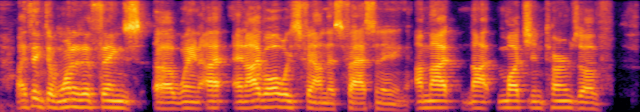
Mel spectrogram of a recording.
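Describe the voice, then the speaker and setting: An ordinary speaking voice from a man at a medium pitch, with fairly even intonation, a moderate pace and hardly any pauses. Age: 60s. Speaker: college basketball coach. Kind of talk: casual interview.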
